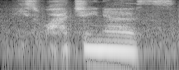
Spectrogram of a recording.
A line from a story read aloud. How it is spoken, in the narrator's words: Morton whispered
